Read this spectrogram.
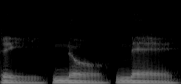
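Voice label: "rinone", concatenated syllables; Affixing experiment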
